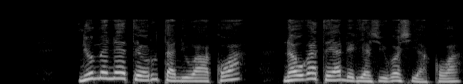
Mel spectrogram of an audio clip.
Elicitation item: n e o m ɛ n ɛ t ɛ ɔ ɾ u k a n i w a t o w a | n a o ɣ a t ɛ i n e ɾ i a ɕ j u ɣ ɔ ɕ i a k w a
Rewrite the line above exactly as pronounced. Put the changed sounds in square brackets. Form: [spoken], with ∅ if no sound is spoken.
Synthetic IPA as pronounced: n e o m ɛ n ɛ t ɛ ɔ ɾ u [t] a n i w a [k] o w a | n a o ɣ a t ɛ [a] n e ɾ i a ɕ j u ɣ ɔ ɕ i a k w a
